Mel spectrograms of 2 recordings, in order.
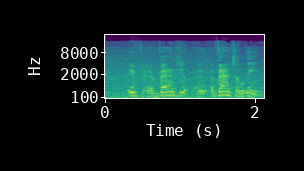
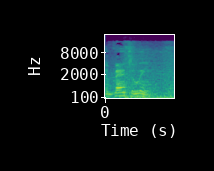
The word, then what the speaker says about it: Evangeline: So in this where we get introduced to a new lady, Evangeline or something like that. What's her name? Evangeline. Sorry, that's how you pronounce it. Evangeline.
